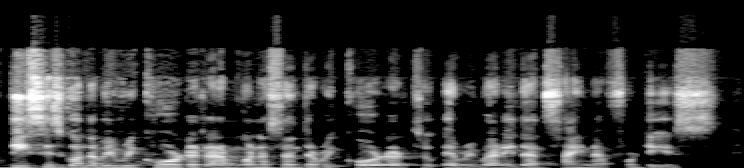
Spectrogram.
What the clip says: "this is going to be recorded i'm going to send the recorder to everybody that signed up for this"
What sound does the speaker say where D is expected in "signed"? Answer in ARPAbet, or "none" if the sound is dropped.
none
